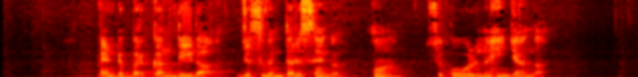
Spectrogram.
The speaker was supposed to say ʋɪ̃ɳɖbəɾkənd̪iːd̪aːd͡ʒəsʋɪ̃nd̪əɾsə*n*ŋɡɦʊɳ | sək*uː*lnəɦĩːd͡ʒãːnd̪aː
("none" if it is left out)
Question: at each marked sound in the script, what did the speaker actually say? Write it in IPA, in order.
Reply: none, uː

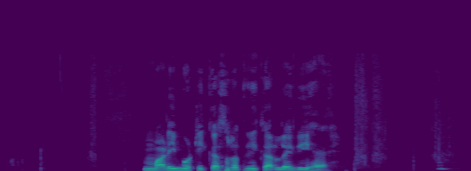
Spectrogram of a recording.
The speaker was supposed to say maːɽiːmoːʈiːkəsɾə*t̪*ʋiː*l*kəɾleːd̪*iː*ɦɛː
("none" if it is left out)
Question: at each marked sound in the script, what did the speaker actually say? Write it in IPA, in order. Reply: t̪, none, iː

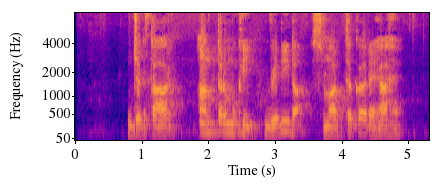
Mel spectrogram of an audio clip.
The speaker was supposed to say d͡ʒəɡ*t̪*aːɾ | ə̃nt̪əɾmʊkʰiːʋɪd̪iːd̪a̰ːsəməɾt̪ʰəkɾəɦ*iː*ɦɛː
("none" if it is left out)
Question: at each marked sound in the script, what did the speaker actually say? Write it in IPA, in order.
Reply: t̪, aː

